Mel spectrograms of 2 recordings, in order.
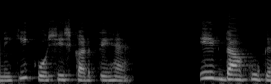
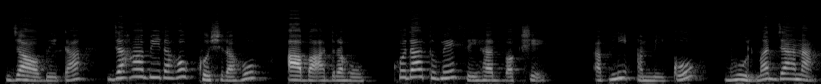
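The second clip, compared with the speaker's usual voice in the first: ordinary delivery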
